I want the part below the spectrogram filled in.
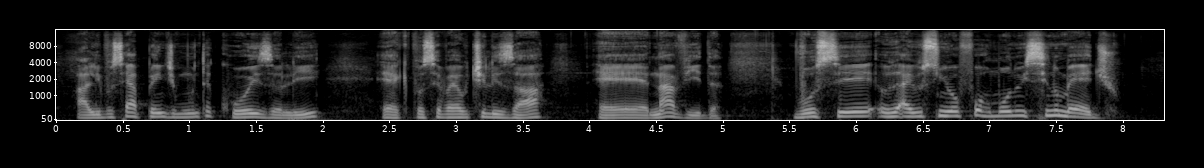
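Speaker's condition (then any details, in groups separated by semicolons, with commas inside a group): No condition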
